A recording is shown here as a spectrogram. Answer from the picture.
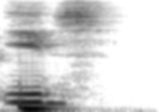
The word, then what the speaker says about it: Eid: And by the way, I sound like I'm being an a-hole when I say Eid. That is actually how I would pronounce it if I spoke Arabic. Although, there is a glottal stop in Eid, but I can't really mimic that because I'm not Arabic.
